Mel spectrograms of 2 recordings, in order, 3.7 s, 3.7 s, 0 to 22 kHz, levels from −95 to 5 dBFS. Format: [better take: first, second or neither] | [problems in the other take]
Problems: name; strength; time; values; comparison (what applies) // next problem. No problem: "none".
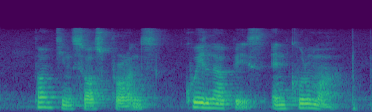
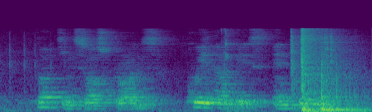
first | background sound (Slam); 1 dB below the speech // room echo; dies away in 0.6 s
